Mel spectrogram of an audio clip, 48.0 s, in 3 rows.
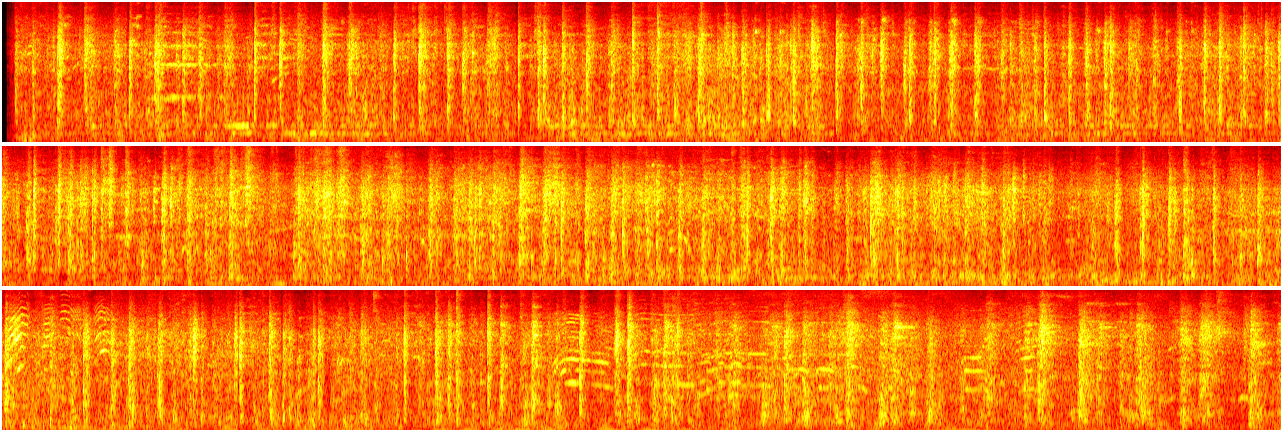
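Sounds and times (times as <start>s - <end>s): train coaches rumbling: 0.0s - 47.9s
wheels clickety-clack over rails: 0.1s - 47.9s.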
